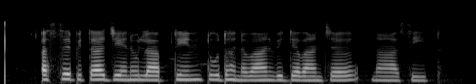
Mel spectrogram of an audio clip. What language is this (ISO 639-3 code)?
san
